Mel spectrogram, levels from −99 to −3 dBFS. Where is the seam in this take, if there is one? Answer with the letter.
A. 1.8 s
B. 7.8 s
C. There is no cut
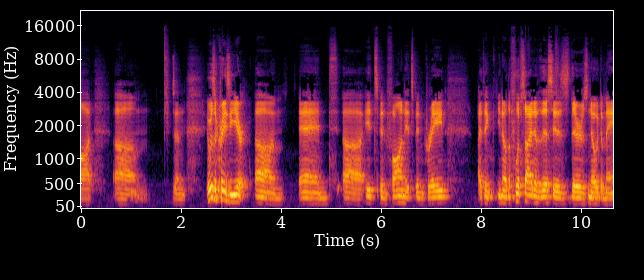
A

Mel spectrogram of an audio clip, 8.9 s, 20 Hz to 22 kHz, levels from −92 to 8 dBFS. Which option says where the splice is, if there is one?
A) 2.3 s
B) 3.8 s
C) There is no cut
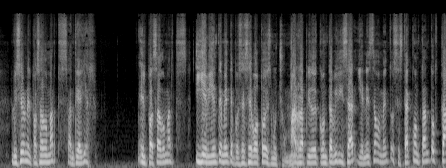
B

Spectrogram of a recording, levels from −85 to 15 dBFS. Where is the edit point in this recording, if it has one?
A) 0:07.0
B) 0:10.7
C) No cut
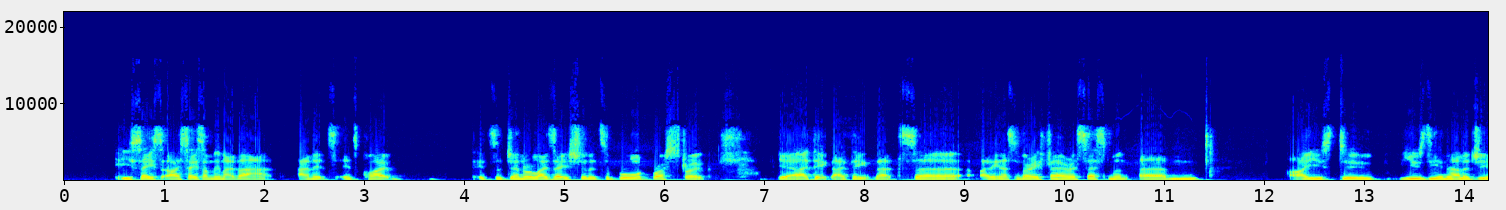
A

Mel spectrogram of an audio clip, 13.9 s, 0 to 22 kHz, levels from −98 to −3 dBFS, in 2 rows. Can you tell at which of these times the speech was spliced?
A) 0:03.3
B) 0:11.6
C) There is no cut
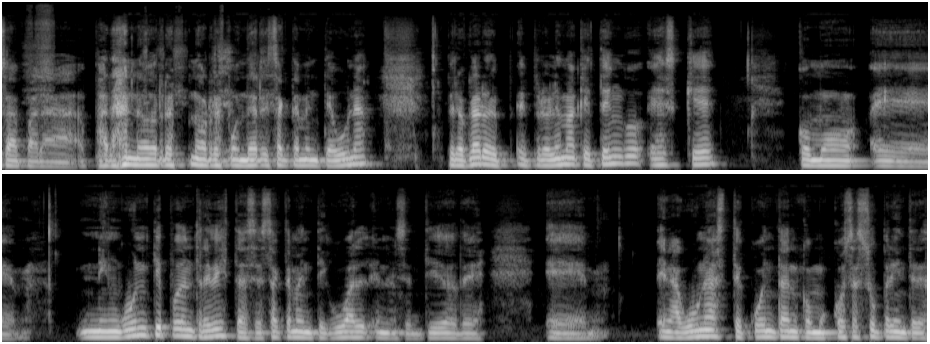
C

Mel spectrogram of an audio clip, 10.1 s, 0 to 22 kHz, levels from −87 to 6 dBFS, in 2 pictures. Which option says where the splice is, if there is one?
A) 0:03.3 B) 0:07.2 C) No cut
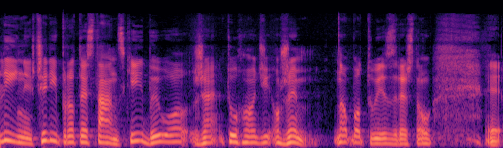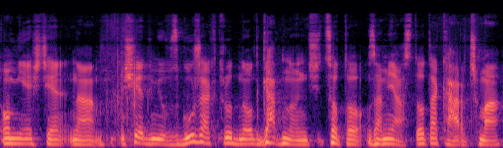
B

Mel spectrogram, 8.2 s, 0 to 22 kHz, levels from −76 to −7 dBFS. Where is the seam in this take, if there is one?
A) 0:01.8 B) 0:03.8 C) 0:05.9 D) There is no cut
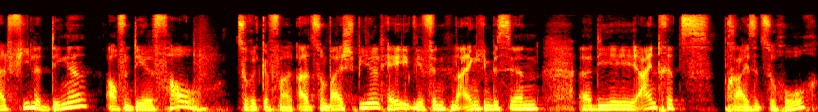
B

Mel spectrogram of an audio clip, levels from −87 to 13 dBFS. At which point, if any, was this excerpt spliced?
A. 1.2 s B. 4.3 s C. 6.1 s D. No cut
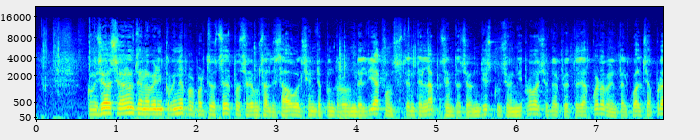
C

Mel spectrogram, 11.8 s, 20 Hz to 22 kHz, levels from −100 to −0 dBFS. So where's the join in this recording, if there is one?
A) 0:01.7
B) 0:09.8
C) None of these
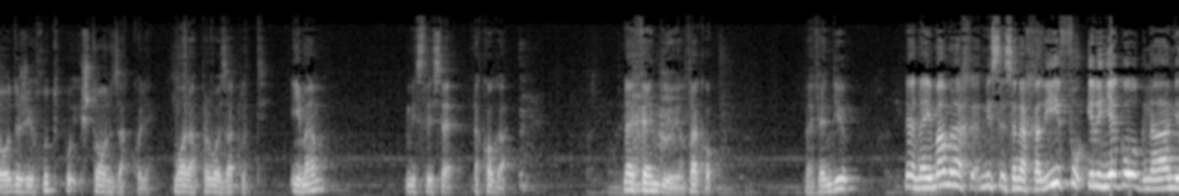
C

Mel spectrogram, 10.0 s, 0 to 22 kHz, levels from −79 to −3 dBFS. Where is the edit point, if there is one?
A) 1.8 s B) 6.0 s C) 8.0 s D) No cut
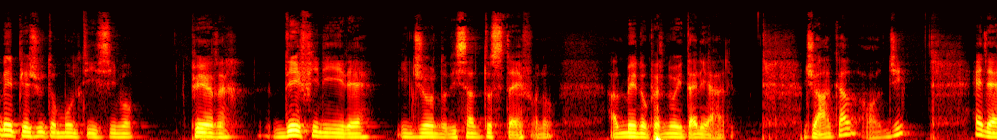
C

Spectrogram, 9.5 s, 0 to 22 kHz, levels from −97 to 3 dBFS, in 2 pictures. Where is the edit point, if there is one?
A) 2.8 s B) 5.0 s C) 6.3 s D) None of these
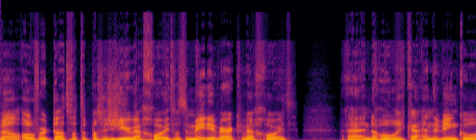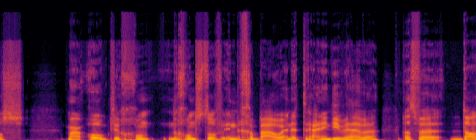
D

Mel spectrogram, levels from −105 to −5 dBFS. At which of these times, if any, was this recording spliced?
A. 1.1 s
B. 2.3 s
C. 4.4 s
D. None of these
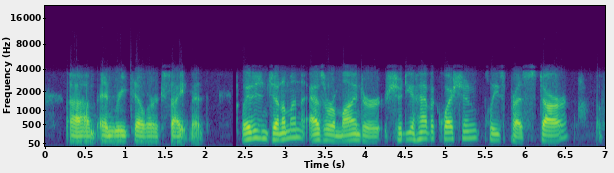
B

